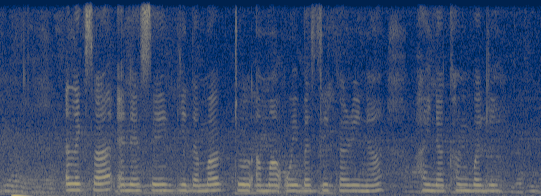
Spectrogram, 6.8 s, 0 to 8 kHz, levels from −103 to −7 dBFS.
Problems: low volume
